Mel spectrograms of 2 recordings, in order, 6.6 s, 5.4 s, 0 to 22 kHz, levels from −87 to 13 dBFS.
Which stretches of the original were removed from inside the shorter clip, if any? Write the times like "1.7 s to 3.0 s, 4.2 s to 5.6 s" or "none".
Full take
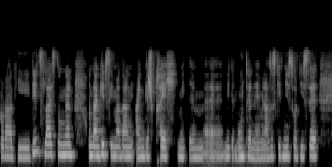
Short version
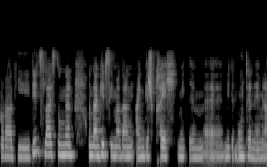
none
